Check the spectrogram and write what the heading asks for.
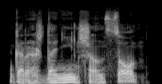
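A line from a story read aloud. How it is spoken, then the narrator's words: Old man whispering. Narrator (Russian): шепнул старичок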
